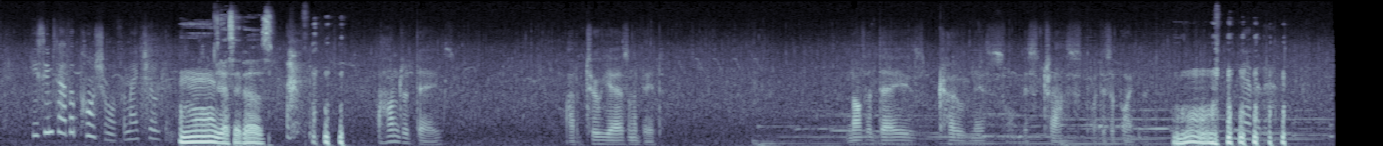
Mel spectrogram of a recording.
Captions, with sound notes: Mmm, yes he does. [Chuckling] Hmm. [Chuckling]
